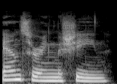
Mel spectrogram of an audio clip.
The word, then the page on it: answering machine: American English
